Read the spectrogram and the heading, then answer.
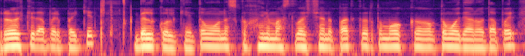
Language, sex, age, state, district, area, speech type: Kashmiri, male, 30-45, Jammu and Kashmir, Ganderbal, rural, spontaneous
